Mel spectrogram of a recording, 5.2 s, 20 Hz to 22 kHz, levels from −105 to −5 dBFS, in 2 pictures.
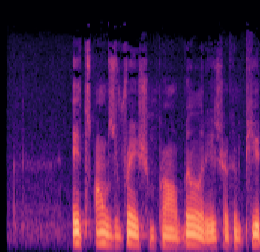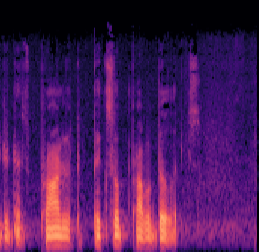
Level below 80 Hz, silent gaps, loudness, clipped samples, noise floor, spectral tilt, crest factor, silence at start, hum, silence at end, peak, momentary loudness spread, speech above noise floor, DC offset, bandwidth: -78 dBFS; none; -29 LUFS; under 0.1%; -61 dBFS; -7 dB/octave; 18 dB; 0.75 s; none; 0.6 s; -12 dBFS; 6 LU; 32 dB; under 0.1%; 12.5 kHz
